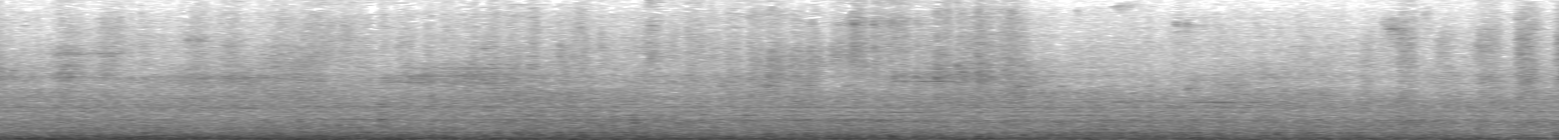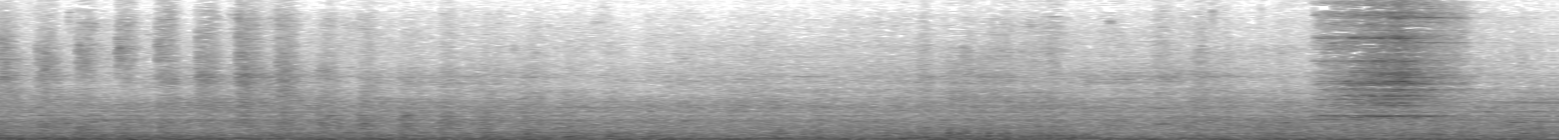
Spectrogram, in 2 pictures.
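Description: A freight train rumbles past loudly.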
